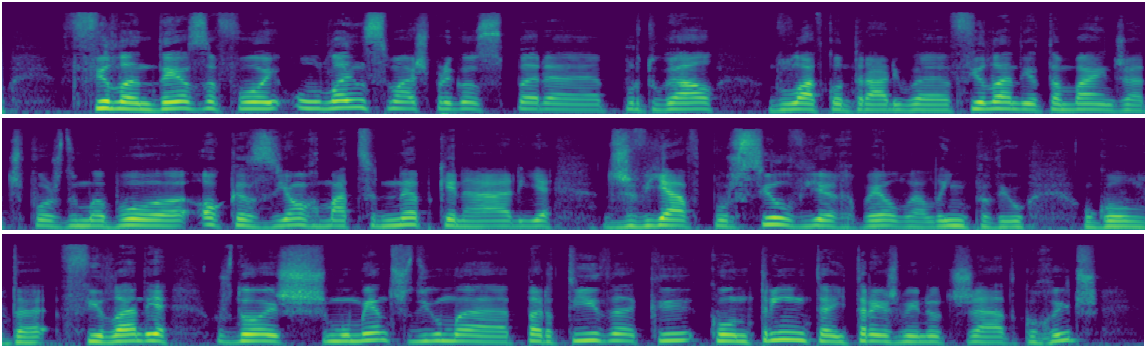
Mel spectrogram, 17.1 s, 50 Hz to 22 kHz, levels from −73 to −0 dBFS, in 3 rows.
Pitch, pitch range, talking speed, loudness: 175 Hz, 160-195 Hz, 160 wpm, -21 LUFS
